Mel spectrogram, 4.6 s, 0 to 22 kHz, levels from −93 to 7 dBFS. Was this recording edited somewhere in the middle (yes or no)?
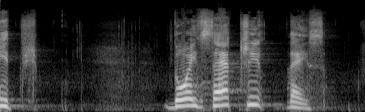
yes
